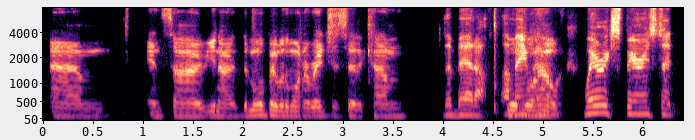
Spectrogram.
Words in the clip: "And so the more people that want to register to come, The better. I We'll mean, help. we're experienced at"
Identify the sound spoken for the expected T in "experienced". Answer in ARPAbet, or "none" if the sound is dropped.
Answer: T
